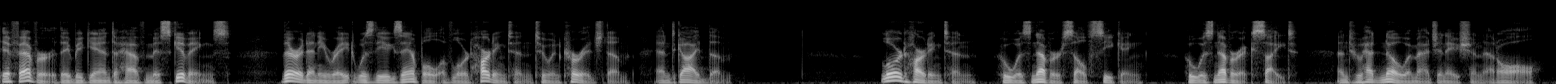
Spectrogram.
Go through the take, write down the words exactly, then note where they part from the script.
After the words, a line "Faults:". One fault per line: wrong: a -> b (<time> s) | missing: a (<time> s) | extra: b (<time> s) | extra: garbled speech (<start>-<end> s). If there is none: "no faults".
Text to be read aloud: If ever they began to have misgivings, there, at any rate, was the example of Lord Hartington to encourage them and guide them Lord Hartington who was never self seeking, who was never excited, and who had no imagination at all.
If ever they began to have misgivings, there, at any rate, was the example of Lord Hartington to encourage them and guide them Lord Hartington who was never self seeking, who was never excite, and who had no imagination at all.
Faults:
wrong: excited -> excite (12.4 s)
